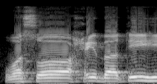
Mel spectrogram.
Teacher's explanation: وَصَاحِبَتِهِ، الف مدہ، الف ہمیشہ مدہ ہوتا ہے، الف سے پہلے ہمیشہ زبر ہوتا ہے، الف مدہ کو 1 الف کے برابر کھینچ کر پڑھیں گے۔ وَصَاحِبَتِهِ، ہا کے نیچے کھڑی زیر ہے، کھڑی زیر قائم مقام ہے یا مدہ کے، اس لیے کھڑی زیر کو 1 الف کے برابر کھینچ کر پڑھیں گے۔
